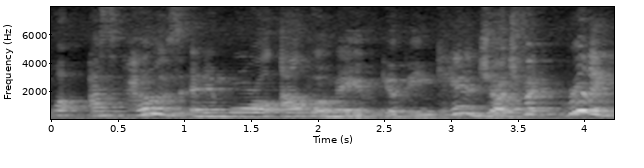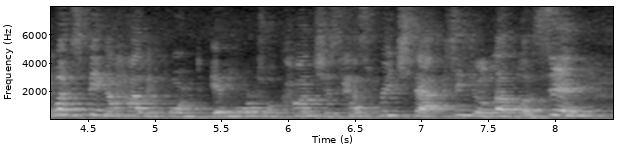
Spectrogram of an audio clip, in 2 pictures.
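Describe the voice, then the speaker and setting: Woman performing as a high-voiced rambling mother, echoey room. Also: lively intonation. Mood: flustered, doubting. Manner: rambling, halting, digressive, self-interrupting. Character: rambling, doubting, wry churchgoing mother. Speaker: actor performing a monologue. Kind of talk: theatrical comic monologue in a staged reading. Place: indoor staged reading in a reverberant room. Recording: echoey room, distant mic, faint noise.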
